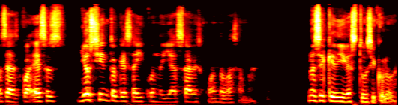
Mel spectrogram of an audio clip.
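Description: This man has a normal speaking voice, fairly high in pitch with ordinary variation, moving at a fairly quick pace through big swings in loudness. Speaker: podcast co-host. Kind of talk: casual chat.

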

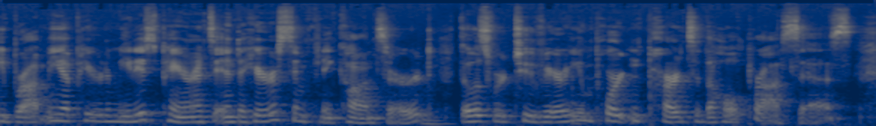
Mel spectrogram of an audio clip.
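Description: Vocal fry marks this woman's fairly low-pitched voice. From Tennessee. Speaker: flutist and university administrator. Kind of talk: interview.

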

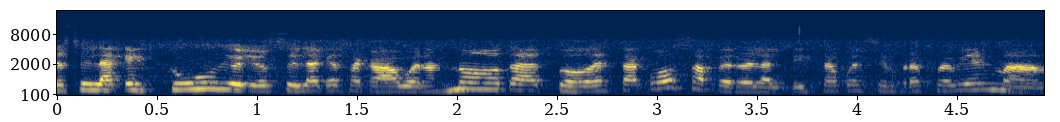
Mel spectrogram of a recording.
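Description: Very fast and with hardly any pauses, a woman with a high pitch speaks with ordinary pitch variation. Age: 30s. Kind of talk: interview. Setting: live stream.

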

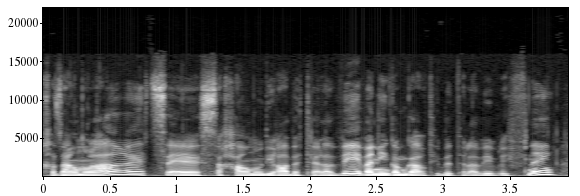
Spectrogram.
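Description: Speaking at a very fast pace, a woman uses a very deep, low voice. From Israel, Galilee. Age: 30s. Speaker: digital nomad. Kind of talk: casual interview. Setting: studio.

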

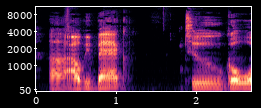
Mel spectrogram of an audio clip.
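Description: A man with a fairly low voice speaks against a quiet background. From New Orleans, Louisiana. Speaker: podcast host, former football coach. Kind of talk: solo podcast monologue. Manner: hesitant, many fillers.

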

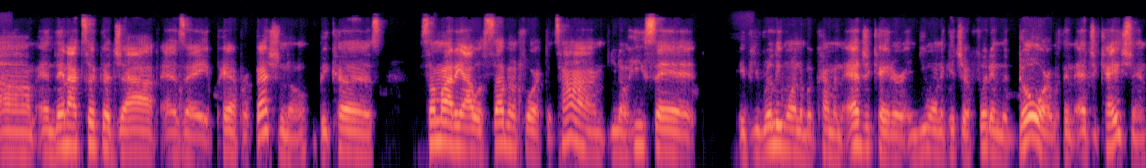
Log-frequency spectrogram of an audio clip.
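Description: An unremarkable speaking voice with lively intonation at a fairly quick pace, dry and close with no echo, over a quiet background. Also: man. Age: young. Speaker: special education teacher. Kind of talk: casual interview.

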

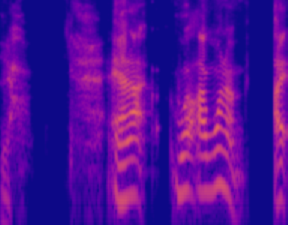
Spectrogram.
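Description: Against a quiet background, a man is speaking. His pace is fairly slow. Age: 70s. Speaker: podcast host. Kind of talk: casual interview conversation. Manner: halting, repeats words.

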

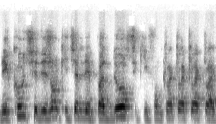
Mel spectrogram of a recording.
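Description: This is a man talking. His intonation stays fairly even. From Paris banlieue (La Courneuve), born in Israel. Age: 50s. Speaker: Thai boxing teacher. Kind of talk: casual interview.

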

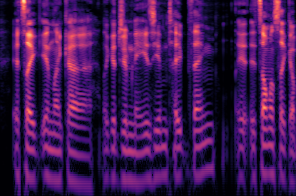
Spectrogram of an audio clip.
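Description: A man with an unremarkable speaking voice, fairly low in pitch, at a moderate pace, in a very clean recording with a silent background and a dry, close sound with no echo. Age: 20s. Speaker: podcast co-host. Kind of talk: casual chat.

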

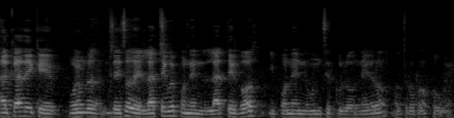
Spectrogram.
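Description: Speaking at a moderate pace with hardly any pauses, a man keeps a medium pitch and fairly even intonation. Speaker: podcast co-host. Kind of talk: casual chat.

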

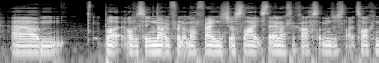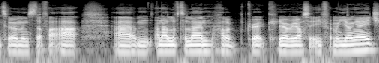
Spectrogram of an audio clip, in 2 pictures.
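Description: A man speaks in an English accent at a moderate pace. His intonation is monotone and flat. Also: medium pitch for a man. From England (moved around; born Newcastle, raised partly Buckinghamshire). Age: 20s. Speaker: fitness coach. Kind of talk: solo podcast monologue. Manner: casual, chatty.

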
